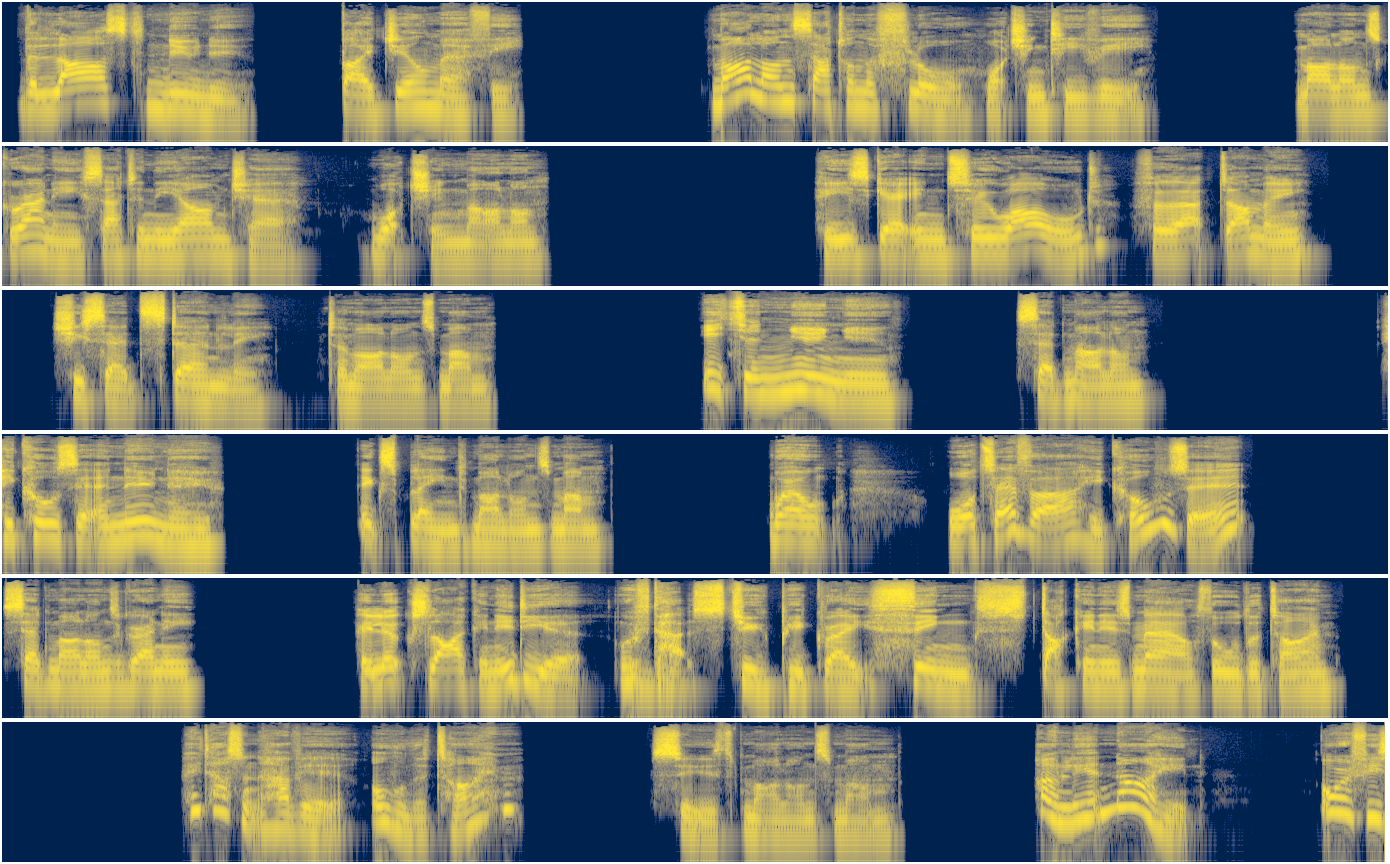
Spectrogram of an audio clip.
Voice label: Audiobook; The Last Noonoo

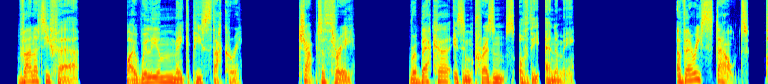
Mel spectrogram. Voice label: Audiobook; Vanity Fair

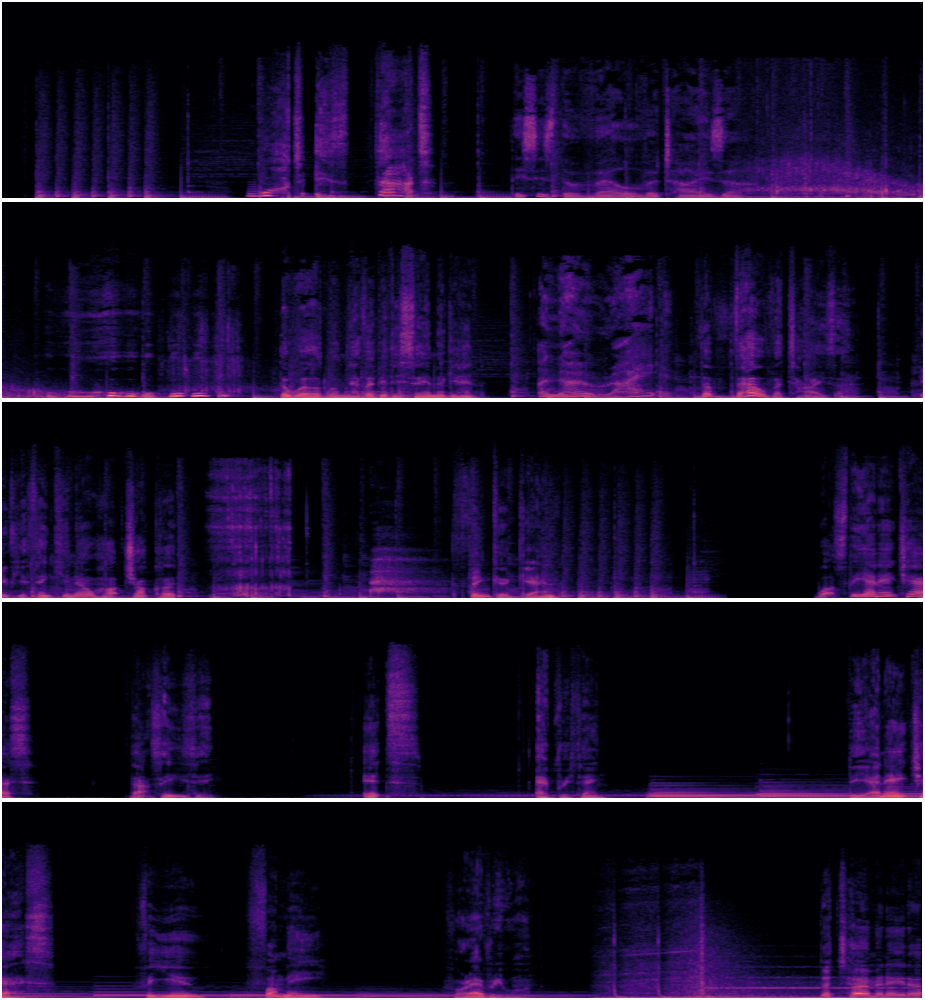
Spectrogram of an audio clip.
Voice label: commercial reel

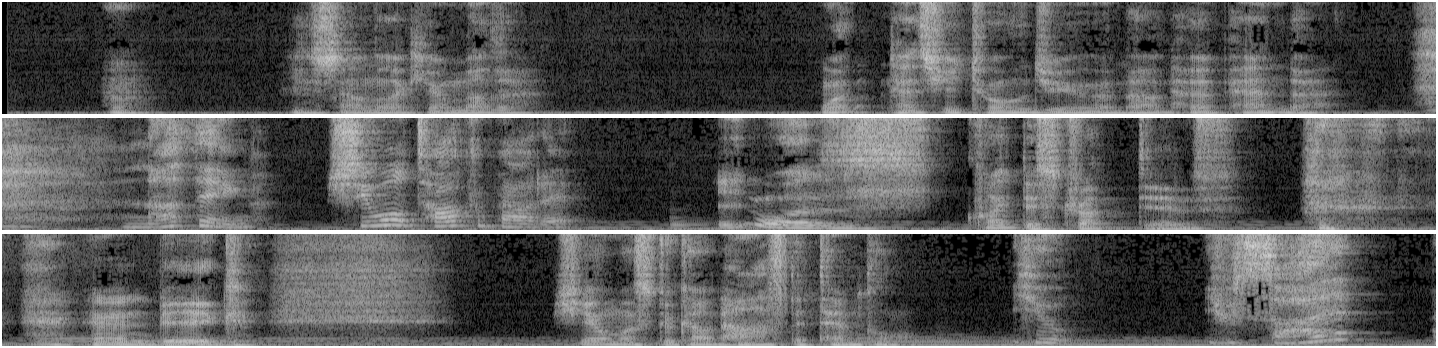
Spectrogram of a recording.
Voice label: DAD DIALOGUE; TURNING RED

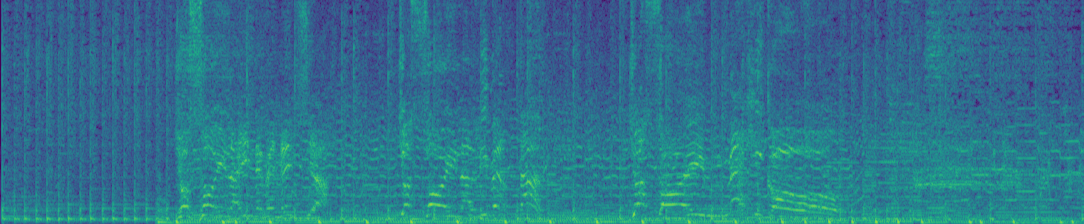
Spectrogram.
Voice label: Spanish lang

